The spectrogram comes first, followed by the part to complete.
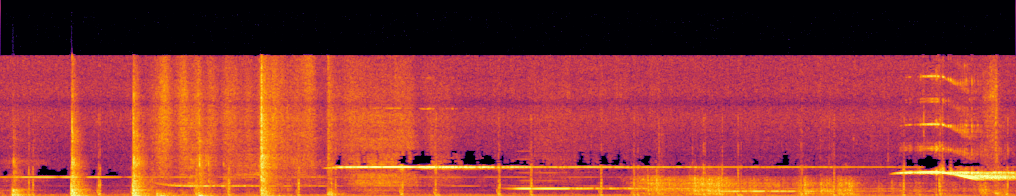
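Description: About five hard knocks on a wooden door in the first three seconds, then long, thin, high-pitched tones that hold steady or slide downward, over a steady low hum.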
